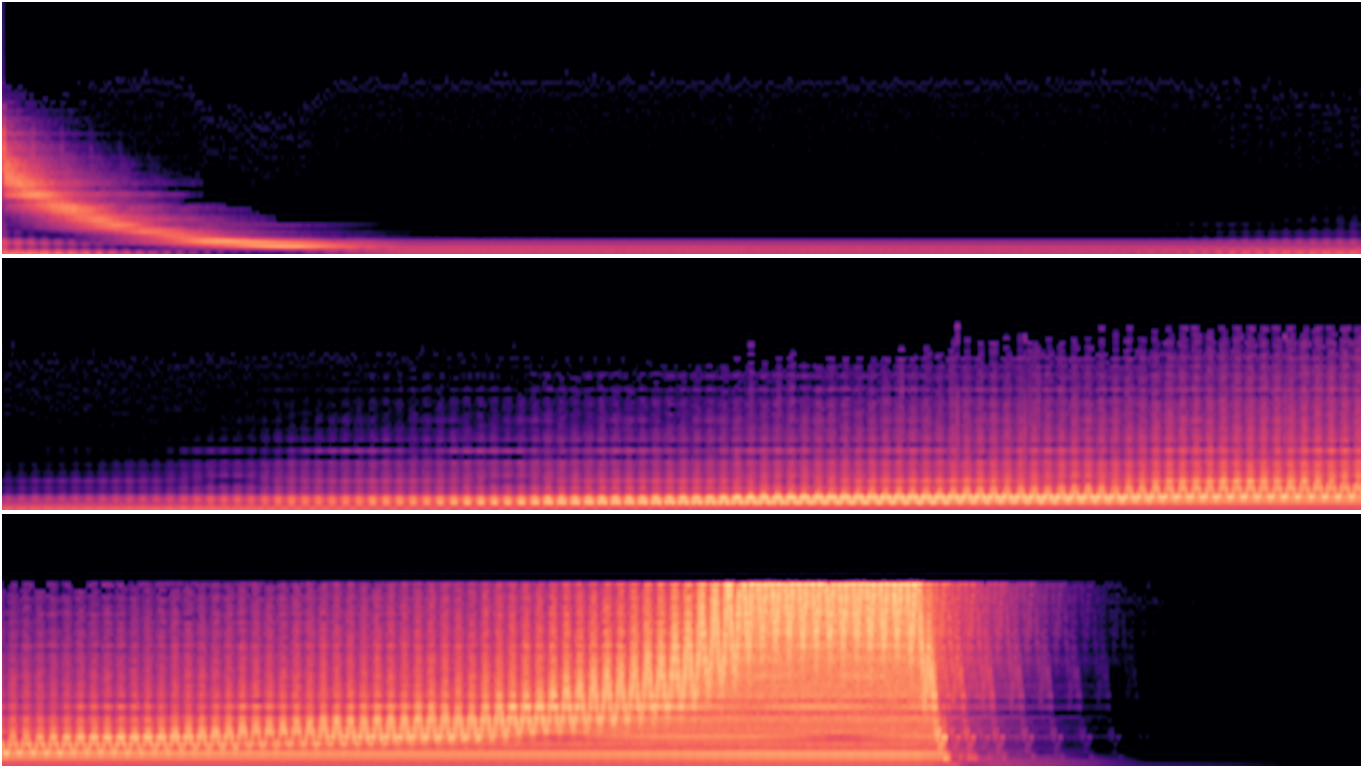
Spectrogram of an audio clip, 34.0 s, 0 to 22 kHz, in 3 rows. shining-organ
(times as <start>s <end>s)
14.0s 31.4s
